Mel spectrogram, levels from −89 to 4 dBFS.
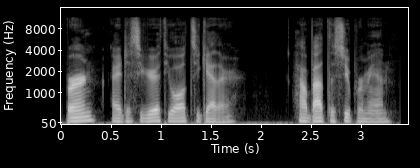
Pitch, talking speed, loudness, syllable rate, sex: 100 Hz, 175 wpm, -22 LUFS, 7.2 syllables/s, male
